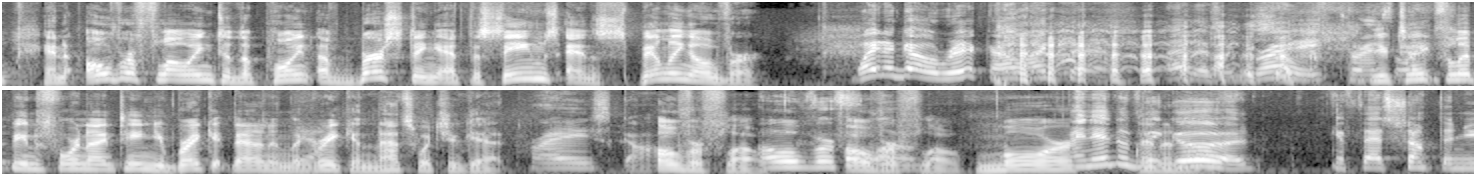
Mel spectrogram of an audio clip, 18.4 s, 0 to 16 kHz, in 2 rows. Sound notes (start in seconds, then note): 6.2 laughs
